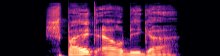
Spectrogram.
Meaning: inflection of spalterbig: 1. strong/mixed nominative masculine singular 2. strong genitive/dative feminine singular 3. strong genitive plural
- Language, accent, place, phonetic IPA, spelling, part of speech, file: German, Germany, Berlin, [ˈʃpaltˌʔɛʁbɪɡɐ], spalterbiger, adjective, De-spalterbiger.ogg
